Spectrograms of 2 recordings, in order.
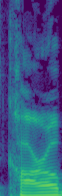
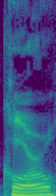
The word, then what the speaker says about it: Carl: His name is Carl, but he always pronounced it Coral.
